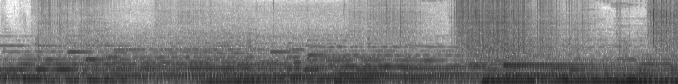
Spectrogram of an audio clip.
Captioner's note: humming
